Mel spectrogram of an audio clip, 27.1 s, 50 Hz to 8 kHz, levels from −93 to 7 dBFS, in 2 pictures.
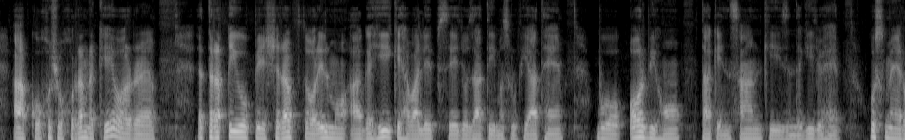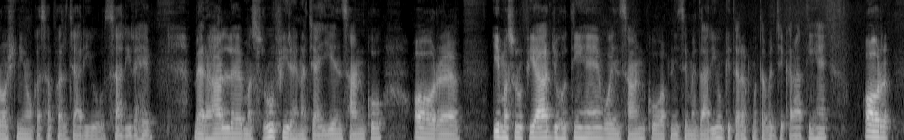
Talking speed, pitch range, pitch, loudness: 145 wpm, 90-110 Hz, 95 Hz, -27 LUFS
